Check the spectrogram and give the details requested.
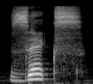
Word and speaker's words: sechs: We have already learned that whenever the letter S occurs at the beginning of a German word and is followed by a vowel, it is pronounced as if it were the English Z.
